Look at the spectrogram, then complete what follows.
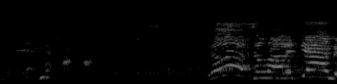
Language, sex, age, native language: Icelandic, other, 12, Icelandic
